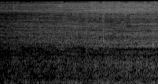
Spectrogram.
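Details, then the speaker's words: Steam heating radiator air valve giving a steady high hiss that builds and keeps blowing after pressure control was reset to just under 2 psi main and 0.5 differential; the valve, fairly new, is worn and venting steam and needs replacing. "All right, we still got that noise there. This air valve. Well, let's just say it's time for it to go."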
